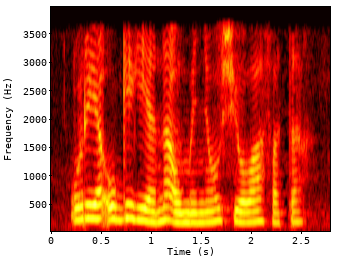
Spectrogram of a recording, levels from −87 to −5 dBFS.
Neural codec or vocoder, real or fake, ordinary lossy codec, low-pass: vocoder, 22.05 kHz, 80 mel bands, Vocos; fake; AAC, 24 kbps; 3.6 kHz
